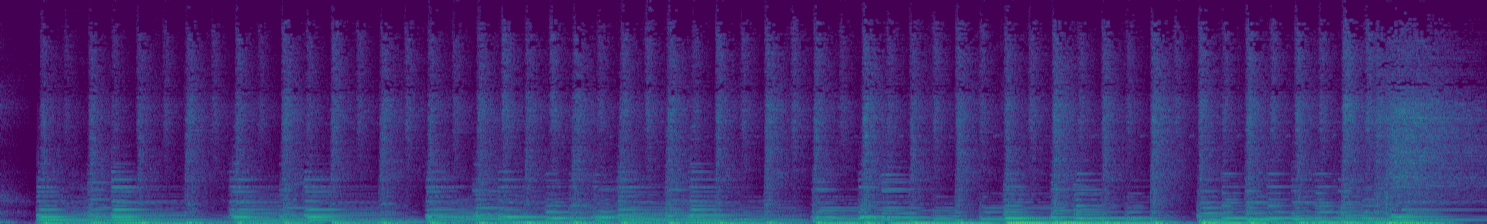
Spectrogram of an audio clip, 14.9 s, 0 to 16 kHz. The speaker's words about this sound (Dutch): We hebben hier mensen uit China op de keyboard en zelfs iemand op de drum en iemand op de bas. Oké, take it away, guys. 1, 2, 3.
